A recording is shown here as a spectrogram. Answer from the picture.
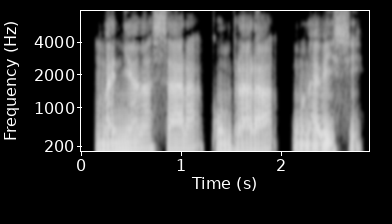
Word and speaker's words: comprará: Attention, à chaque fois, on va avoir un petit accent sur le A et sur le E de compraré. Comprará, compraré, c'est pour ça qu'on a cette accentuation sur la dernière syllabe.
